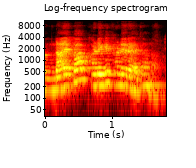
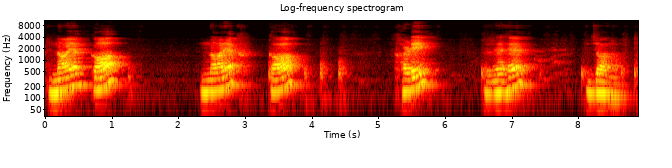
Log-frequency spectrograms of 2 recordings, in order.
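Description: First: Said in the usual way. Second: Word by word, long pauses between; slow dictation. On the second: Shown as a demonstration. Teacher dictating a definition to students, slow dictation. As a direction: dictate it slowly, each word set apart.

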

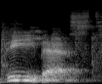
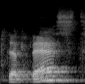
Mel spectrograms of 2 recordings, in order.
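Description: First: THE said as a stressed "thee" before "best"; "THE best", as in the one and only; emphatic THE. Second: Said in the usual way. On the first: Shown as a demonstration. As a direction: hit THE hard in "the best", long ee. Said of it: "داره میگه اگه بهترینه".

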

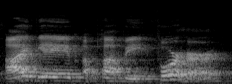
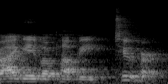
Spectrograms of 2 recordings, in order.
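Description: First: The word "for" stressed, said slowly. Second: "to" said with a rising tune; stress on to. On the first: Pastor to congregation, slowly stressing "for". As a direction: lean on "for" to show the contrast. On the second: Pastor contrasting "for" with "to", stressing "to". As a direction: lean on "to" to set it against "for". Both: Shown as a demonstration. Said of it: "when you say, like, for instance".

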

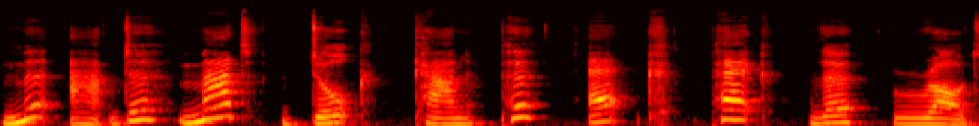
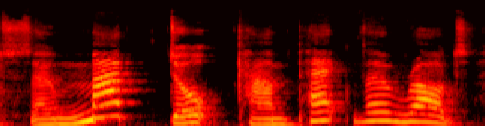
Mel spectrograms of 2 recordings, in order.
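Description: First: Very slow phonics reading with gaps; sounding out. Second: Said in the usual way. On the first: Shown as a demonstration. Teacher helping children decode the sentence, sounding out. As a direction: break "mad" and "peck" into sounds, then blend them.

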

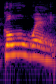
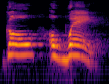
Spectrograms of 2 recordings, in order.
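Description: First: Loud, sharp order; loud retold command. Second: Slow, very loud and high, dragged out; really loud. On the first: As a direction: chase her off with a firm yell. Telling the stranger to leave. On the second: Retold or imitated. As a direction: roar it to drive her away. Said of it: "I said really, really loud".

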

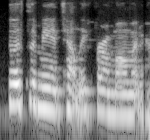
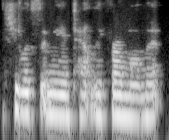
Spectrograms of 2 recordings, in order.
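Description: First: Hurried read, voice tight with tears; rereading the line while fighting tears; choked up. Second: Said in the usual way. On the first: Real, not acted. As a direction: push through the tears quickly. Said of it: "I'm so getting choked up". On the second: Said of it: "Damn it. I'm so getting choked up".

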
